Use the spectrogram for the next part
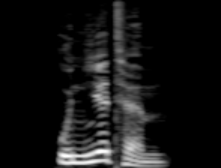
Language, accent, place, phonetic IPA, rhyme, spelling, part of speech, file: German, Germany, Berlin, [uˈniːɐ̯təm], -iːɐ̯təm, uniertem, adjective, De-uniertem.ogg
- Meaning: strong dative masculine/neuter singular of uniert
